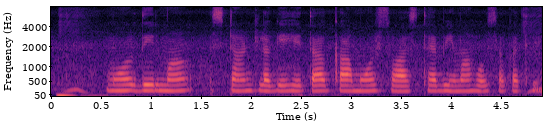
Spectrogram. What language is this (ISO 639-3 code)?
hne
